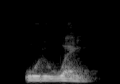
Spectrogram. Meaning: Uruguay (a country in South America)
- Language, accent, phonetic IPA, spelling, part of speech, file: Catalan, Valencia, [u.ɾuˈɣwaj], Uruguai, proper noun, LL-Q7026 (cat)-Uruguai.wav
